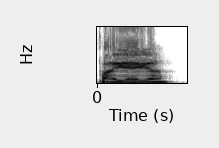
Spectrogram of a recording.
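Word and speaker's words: paella: may need to make Pella soon oh God p is one of the he just think I think he is isn't it pronounced paa probably mhm but not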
